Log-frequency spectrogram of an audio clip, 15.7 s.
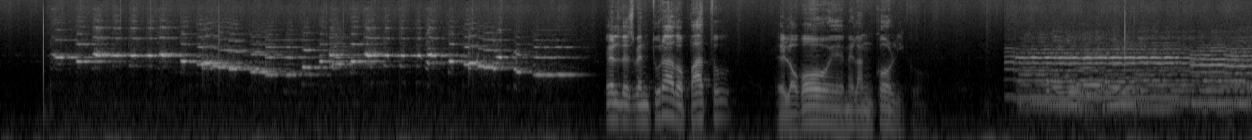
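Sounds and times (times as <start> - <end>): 
light playful flute melody: 0.6 - 7.5, 12.6 - 15.6
speech: 7.6 - 11.4.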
